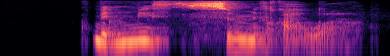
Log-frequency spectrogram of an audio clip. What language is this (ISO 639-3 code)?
kab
